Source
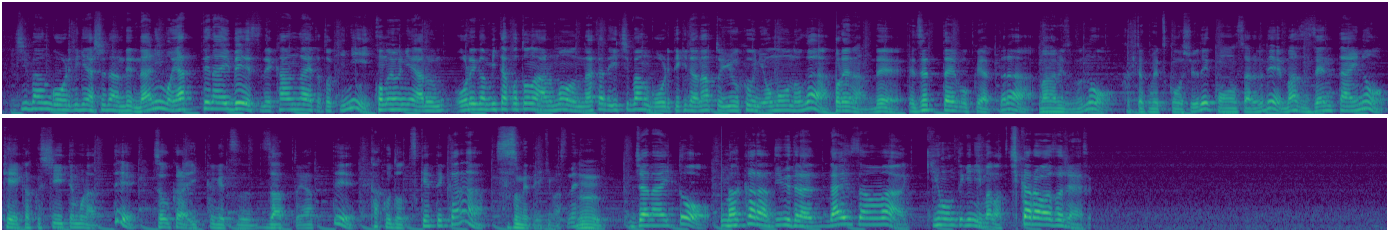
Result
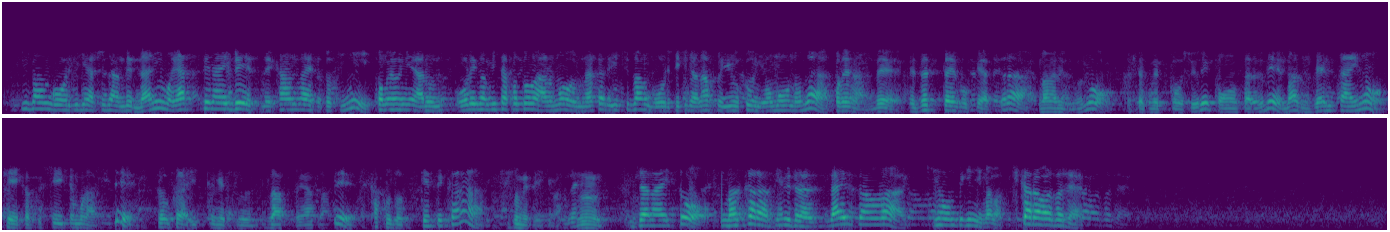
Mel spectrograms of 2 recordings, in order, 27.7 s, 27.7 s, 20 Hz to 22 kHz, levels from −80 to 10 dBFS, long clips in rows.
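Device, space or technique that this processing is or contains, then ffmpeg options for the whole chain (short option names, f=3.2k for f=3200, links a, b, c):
satellite phone: -af "highpass=310,lowpass=3.4k,aecho=1:1:481:0.133,volume=-6.5dB" -ar 8000 -c:a libopencore_amrnb -b:a 5900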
